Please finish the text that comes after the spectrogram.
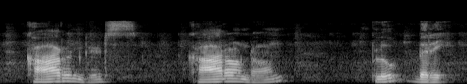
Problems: constant background noise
